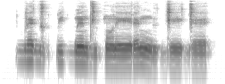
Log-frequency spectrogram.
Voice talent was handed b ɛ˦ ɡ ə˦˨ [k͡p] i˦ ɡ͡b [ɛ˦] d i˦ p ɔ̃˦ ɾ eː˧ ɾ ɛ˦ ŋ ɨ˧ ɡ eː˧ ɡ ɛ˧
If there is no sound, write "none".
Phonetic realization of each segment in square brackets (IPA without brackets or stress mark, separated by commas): k͡p, ɛ̃˦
